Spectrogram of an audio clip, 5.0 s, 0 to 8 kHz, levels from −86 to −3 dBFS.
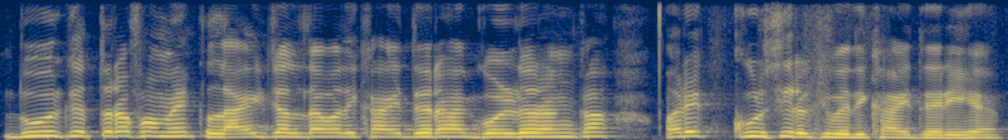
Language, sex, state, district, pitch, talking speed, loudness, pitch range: Hindi, male, Jharkhand, Garhwa, 220 Hz, 285 wpm, -13 LUFS, 200-240 Hz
